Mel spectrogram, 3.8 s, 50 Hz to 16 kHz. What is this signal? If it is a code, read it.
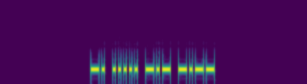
Morse code, heard as a keyed tone, about 34 wpm, 700 Hz. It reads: N5KY
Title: Easy Call Signs Repeated 3x - 35wpm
